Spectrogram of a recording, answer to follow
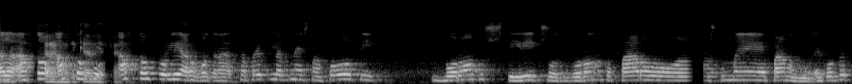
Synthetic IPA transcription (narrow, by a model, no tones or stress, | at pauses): ɐlɐʔɐft̪oɐft̪opɐft̪o̞po̞liɐɾɣo̞t̪e̞ɾɐθɐpɾe̞piðilɐðinɐest̪ɐnθo̞ot̪i | bo̞ɾo̞nɐt̪osst̪iɾikso̞ot̪ibo̞ɾo̞nɐt̪o̞pɐɾo̞ɐspume̞pɐno̞muʔe̞ɣo̞ðe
